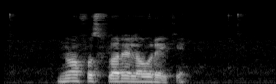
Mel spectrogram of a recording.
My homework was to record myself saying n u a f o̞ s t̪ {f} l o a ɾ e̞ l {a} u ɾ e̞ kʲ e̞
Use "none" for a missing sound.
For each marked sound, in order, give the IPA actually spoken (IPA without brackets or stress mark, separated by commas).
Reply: f, a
